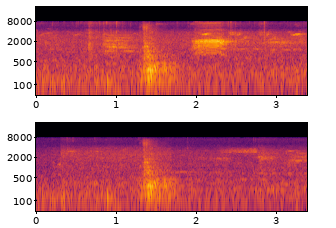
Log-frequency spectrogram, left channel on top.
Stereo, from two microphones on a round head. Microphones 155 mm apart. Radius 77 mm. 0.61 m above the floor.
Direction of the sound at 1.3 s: 5° left (ahead or behind).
